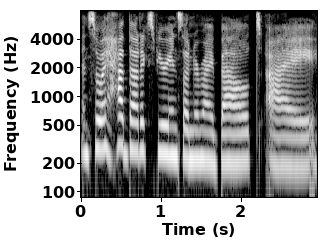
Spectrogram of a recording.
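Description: A woman with an American accent talks in an unremarkable speaking voice at a moderate pace. Her intonation is fairly even, and the sound is dry and close, with no echo. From Arizona, Phoenix area. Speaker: newspaper features editor. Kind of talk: casual interview chat.

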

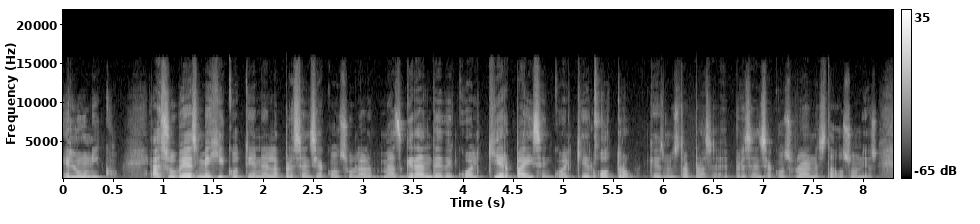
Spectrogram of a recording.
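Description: A man with a fairly low pitch talks at a moderate pace with hardly any pauses. His pitch varies in an ordinary way. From Mexico. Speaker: financier and former congressman; interview guest, former politician. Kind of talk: interview. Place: studio. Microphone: podium.

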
